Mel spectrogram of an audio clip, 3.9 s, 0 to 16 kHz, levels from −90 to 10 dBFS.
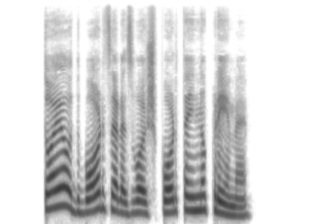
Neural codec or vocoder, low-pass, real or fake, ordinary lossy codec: autoencoder, 48 kHz, 32 numbers a frame, DAC-VAE, trained on Japanese speech; 14.4 kHz; fake; AAC, 64 kbps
